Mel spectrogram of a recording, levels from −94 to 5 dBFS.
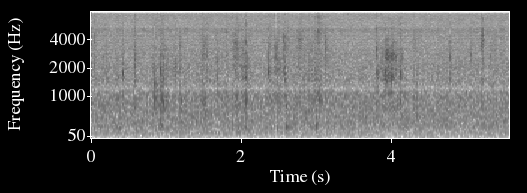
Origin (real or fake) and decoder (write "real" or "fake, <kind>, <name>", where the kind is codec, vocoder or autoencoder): fake, autoencoder, DAC-VAE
